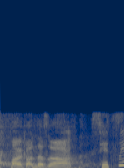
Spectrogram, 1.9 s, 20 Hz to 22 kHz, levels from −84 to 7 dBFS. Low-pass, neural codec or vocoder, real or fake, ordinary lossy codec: 7.2 kHz; codec, 16 kHz, 2 kbps, X-Codec, HuBERT features, trained on LibriSpeech; fake; none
